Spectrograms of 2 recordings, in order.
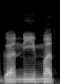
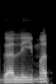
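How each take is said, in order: First: The middle consonant is an N sound. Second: The middle consonant is an L sound. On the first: This is the standard form of the word. The speaker calls it right. "शुद्ध होता है गनीमत" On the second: This is how people commonly say it. The speaker calls it wrong. "हम लोग बोलते हैं गलीमत"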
